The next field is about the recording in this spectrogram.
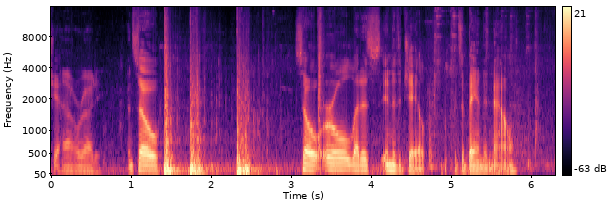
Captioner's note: banging on door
